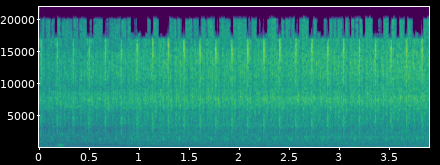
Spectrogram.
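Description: A 2006 Mercedes A-Class engine idles steadily with a faint, rapid ticking riding on top of the running hum.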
